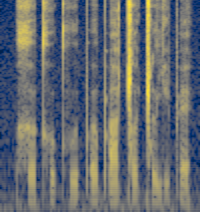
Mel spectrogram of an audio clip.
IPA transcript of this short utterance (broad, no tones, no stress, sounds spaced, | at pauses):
x ɤ kʰ o kʷʰ ɯ pʼ ɤ pʼ a ǁ ɤ ǁ ɯ j i pʼ ɛ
